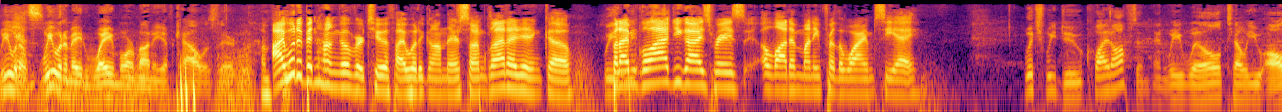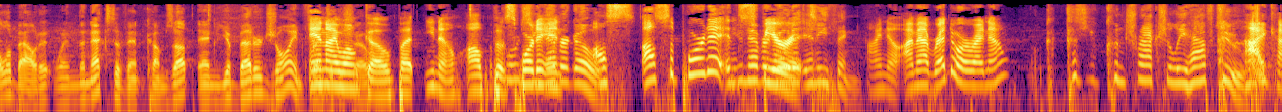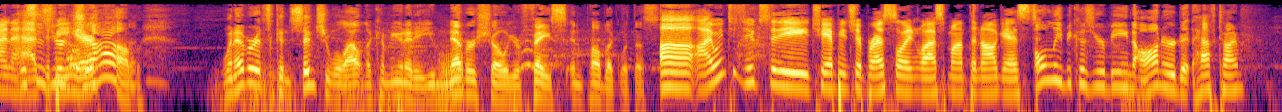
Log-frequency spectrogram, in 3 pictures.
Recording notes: live from Red Door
